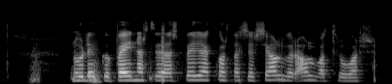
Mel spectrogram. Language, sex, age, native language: Icelandic, female, 40-49, Icelandic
